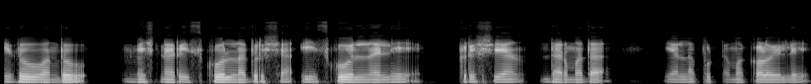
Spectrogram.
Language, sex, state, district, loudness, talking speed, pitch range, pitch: Kannada, male, Karnataka, Bellary, -18 LUFS, 120 wpm, 110-120 Hz, 115 Hz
